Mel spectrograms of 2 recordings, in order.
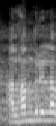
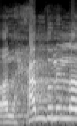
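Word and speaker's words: الحمد لله: আলহামদুলিল্লাহ ভালো আছি। তো আলহামদুলিল্লাহ না বলে সে বলেছে আলহামদুলিল্লাহ। তোযে হা এর উচ্চারণ পরিবর্তন হয়ে গেছে।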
